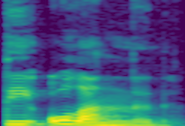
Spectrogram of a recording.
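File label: "ті оланныд", Komi, female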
